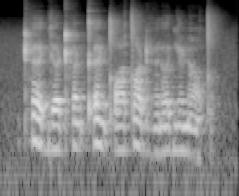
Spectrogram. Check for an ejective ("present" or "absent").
present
